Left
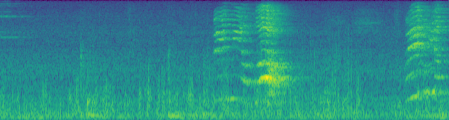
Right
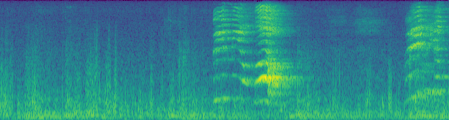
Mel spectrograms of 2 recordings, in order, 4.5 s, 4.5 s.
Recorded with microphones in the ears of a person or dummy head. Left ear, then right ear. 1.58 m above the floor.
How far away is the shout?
About 1.6 m.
